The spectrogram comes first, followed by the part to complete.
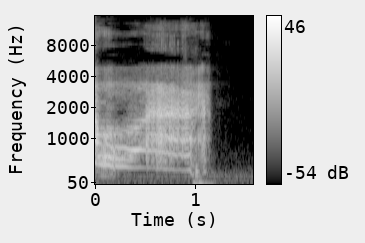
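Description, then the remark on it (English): A voice imitates a harpy's screech as the harpy descends to attack: one loud, strained, high-pitched cry held for about a second with harsh, buzzy overtones, then cutting off abruptly into silence. “This harpy descends upon you, just screeching.”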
